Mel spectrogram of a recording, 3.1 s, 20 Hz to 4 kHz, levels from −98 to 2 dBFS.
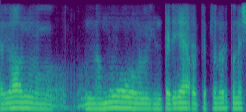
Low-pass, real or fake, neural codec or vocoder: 3.6 kHz; fake; codec, 16 kHz, 1 kbps, FreqCodec, smaller model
